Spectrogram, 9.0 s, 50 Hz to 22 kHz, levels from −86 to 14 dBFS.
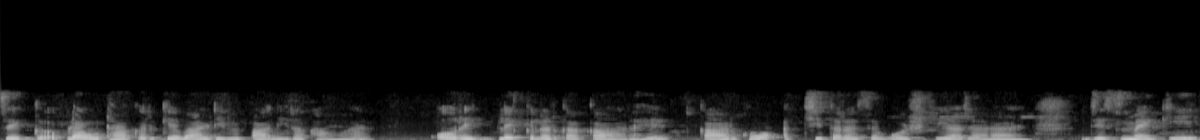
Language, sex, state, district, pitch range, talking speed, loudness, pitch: Hindi, female, Madhya Pradesh, Dhar, 165-195 Hz, 185 wpm, -20 LUFS, 175 Hz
